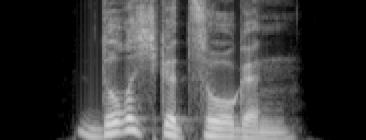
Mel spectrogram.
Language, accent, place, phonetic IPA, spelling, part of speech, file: German, Germany, Berlin, [ˈdʊʁçɡəˌt͡soːɡn̩], durchgezogen, verb, De-durchgezogen.ogg
- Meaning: past participle of durchziehen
